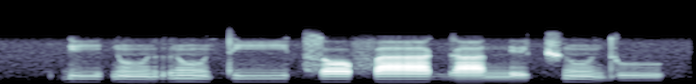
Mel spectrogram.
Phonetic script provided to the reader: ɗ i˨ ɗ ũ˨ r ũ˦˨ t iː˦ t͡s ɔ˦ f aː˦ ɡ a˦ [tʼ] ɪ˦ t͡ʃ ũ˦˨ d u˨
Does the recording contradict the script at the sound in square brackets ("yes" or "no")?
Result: yes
